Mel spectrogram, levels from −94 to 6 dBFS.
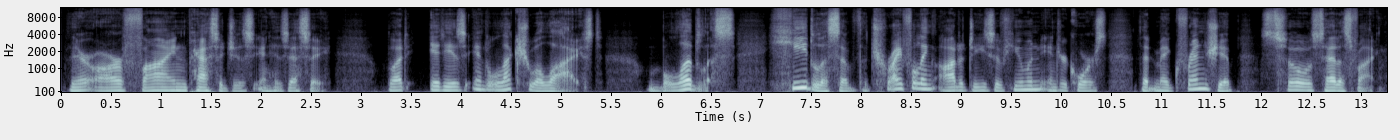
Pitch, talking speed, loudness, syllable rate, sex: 135 Hz, 115 wpm, -21 LUFS, 4.3 syllables/s, male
